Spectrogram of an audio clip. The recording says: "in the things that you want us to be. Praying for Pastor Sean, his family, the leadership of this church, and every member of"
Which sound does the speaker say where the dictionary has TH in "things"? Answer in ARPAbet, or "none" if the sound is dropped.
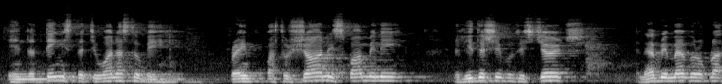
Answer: T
